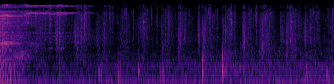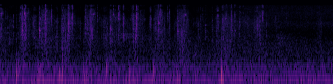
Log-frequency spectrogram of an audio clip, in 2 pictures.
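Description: Quick footsteps run up stone steps.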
